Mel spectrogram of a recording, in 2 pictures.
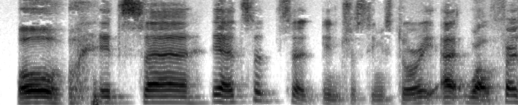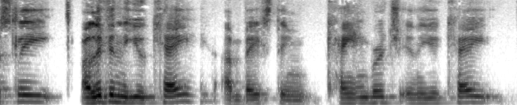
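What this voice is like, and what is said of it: Irish accent. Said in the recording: “The accent that your listeners will hear is Irish. I was born and grew up in Southern Ireland, County Cork.”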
